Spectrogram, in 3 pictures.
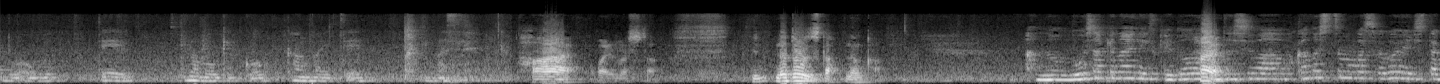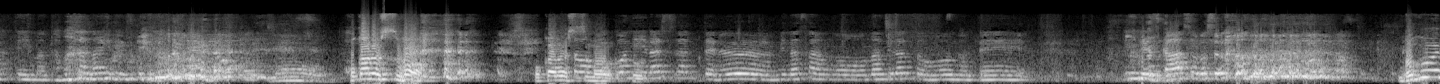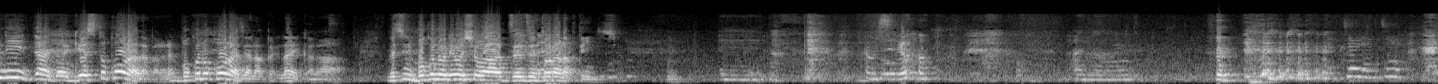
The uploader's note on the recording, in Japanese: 梨大のBistro6942で行われた公開収録イベント。大勢のリスナーを目の前にして。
